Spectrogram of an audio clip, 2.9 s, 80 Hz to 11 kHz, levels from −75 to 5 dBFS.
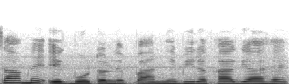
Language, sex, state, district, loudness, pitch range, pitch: Hindi, female, Bihar, Kaimur, -14 LUFS, 195-220 Hz, 215 Hz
